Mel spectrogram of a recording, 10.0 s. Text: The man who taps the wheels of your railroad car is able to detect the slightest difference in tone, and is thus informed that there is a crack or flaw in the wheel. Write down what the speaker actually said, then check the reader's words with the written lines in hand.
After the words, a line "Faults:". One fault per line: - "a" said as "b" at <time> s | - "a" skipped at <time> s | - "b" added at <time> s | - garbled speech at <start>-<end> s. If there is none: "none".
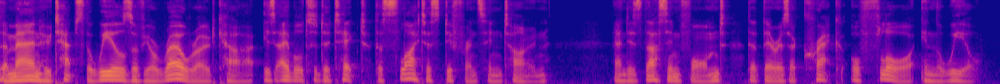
The man who taps the wheels of your railroad car is able to detect the slightest difference in tone, and is thus informed that there is a crack or flaw in the wheel.
Faults:
none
